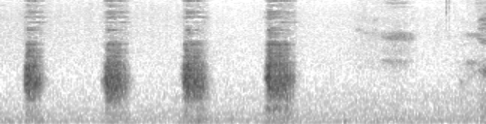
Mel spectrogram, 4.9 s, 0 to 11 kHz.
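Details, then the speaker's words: Removed water pump from a Lexus RX350 3.5-liter V6 2GR-FE, bearing spun by hand off the engine: four short gritty rasps, one per spin; worn water pump bearing, replaced with Aisin OE pump. "this is taking a closer look at the water pump that I've removed and to show you where the noise was coming from just going to spin this bearing and I hope you can hear that"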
